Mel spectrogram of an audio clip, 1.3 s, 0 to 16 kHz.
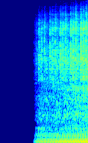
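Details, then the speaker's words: Rebuilt Peugeot 205 GTi Mi16 engine on first dry start: settles into a steady idle with light, quick top-end ticking, likely hydraulic lifters still filling with oil; owner hopes it clears after a while. "Sappy, but apparently it'll clear up after a while. That's what I hope. Wow, really tappy that. That noise at all."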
